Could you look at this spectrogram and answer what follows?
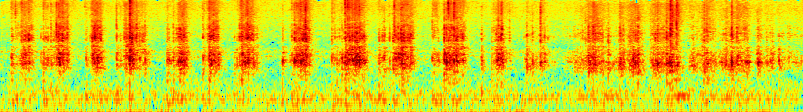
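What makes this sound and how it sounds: Long, sharp red nails scratch the weave of a beige woven straw hat with a hollow crown. Rhythmic, dry scratching bursts rise and fade in quick succession, with a papery midrange rasp and a bright hiss above it, and almost no low end.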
